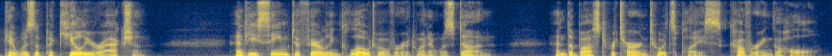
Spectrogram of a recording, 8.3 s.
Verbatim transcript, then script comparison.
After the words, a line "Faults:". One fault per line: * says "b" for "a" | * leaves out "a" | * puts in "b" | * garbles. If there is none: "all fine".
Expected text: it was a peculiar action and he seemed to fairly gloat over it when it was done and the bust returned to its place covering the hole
it was a peculiar action and he seemed to fairly gloat over it when it was done and the bust returned to its place covering the hole
Faults:
all fine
